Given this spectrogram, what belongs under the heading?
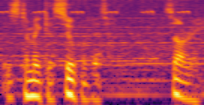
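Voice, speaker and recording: A man's voice: on the low side, flat delivery, a little fast, over music, lightly acted. A man playing a grumbling, practical forest ranger in a fantasy audio drama, understated in manner. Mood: apologetic.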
